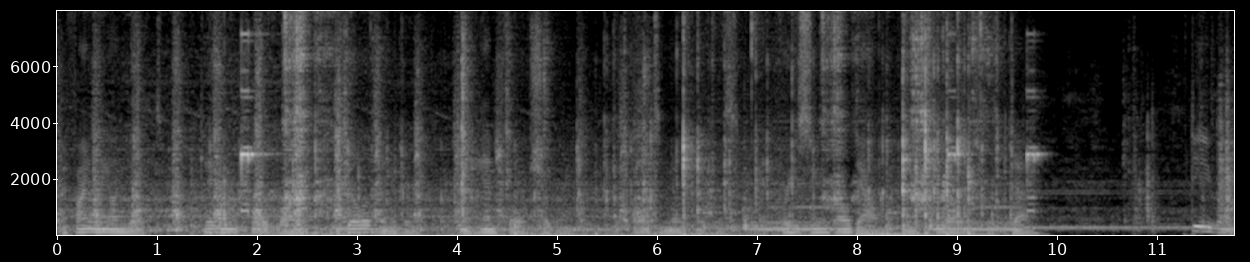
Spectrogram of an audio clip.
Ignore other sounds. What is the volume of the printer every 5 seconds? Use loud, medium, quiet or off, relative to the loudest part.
loud, loud, medium.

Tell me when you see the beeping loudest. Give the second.
2 s.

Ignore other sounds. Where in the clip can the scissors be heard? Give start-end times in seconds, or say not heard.
2.2-3.0, 7.6-9.4.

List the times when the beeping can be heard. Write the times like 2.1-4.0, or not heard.
1.6-2.3, 8.8-9.8.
